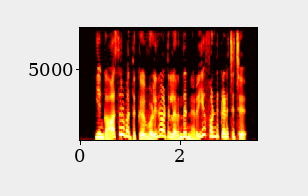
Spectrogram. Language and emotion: Tamil, happy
